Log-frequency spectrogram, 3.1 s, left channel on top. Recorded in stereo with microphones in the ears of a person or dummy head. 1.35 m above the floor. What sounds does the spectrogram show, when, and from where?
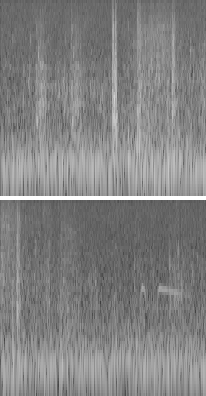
Only background noise.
